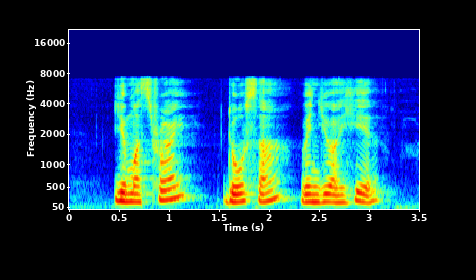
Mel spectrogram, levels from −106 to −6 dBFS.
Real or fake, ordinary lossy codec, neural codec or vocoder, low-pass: real; none; none; 7.2 kHz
